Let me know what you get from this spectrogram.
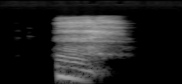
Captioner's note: long sigh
